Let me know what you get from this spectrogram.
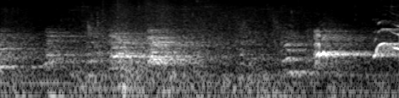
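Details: Several named pet dogs, among them Labradors, shepherds and doodles, give short tonal yips and whines. The calls start thin and faint, then grow louder near the end with a sharp rising cry.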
